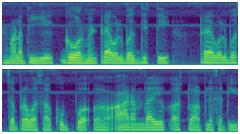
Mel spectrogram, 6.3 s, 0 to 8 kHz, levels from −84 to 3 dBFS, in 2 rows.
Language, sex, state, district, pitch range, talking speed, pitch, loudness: Marathi, male, Maharashtra, Aurangabad, 115-120 Hz, 160 wpm, 115 Hz, -15 LUFS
